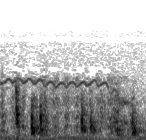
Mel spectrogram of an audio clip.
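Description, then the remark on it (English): A spirited horse, Scout, neighs at the corral in a quick, shaky whinny, several bursts rising and falling over a second and a half, with no talking. “I never saw such spirited horses.”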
